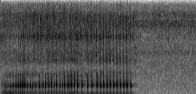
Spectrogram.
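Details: A sleeping Chihuahua named Charlie lets out one rough, vibrating snore lasting about a second. It has a rattling texture and ends abruptly into near silence in a quiet room.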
